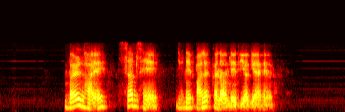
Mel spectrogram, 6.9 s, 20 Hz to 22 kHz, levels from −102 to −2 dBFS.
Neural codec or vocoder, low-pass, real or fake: vocoder, 22.05 kHz, 80 mel bands, HiFi-GAN; 5.4 kHz; fake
